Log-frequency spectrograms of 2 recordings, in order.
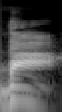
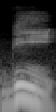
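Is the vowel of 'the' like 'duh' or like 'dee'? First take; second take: duh; dee. First: The vowel is a short, neutral 'uh' sound. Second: The vowel is a long, high 'ee' sound. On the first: The next word starts with a consonant. "কনসোনেন্টের আগে T H E আসলে আমরা উচ্চারণ করব দা" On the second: The next word starts with a vowel. "ভাওয়েলের আগে যদি T H E আসে, সেক্ষেত্রে আমরা উচ্চারণ করব দি"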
